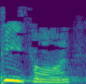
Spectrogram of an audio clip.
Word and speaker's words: pecan: So if you go like Mississippi, Arkansas, Texas, it's the correct pronunciation, pecan. Pecan, not pecan. It's not pecan either. It's pecan.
